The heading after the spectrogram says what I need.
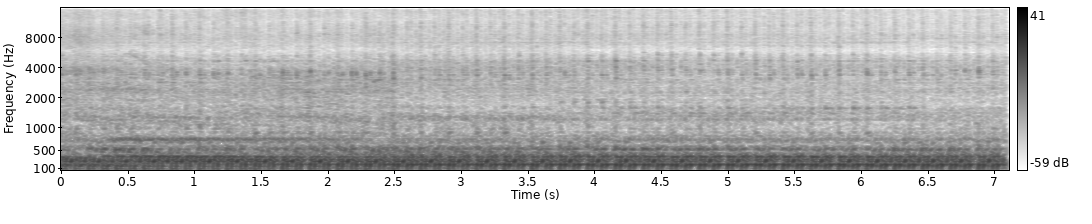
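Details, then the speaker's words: Maruti Alto car idling after its silencer caught on a speed breaker and cracked: loud, raspy chuff pulses steadily with each firing, too harsh for a sealed exhaust; cracked muffler leaking. "उसका silencer जरा सा फट गया है और उसकी आवाज भी कैसी आ रही वह भी आपको सुना देता हूं"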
